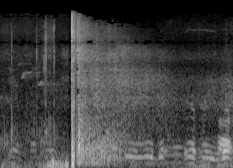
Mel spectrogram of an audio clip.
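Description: A single precision-rifle shot about two-thirds of a second in, its sharp report trailing off over the next second.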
